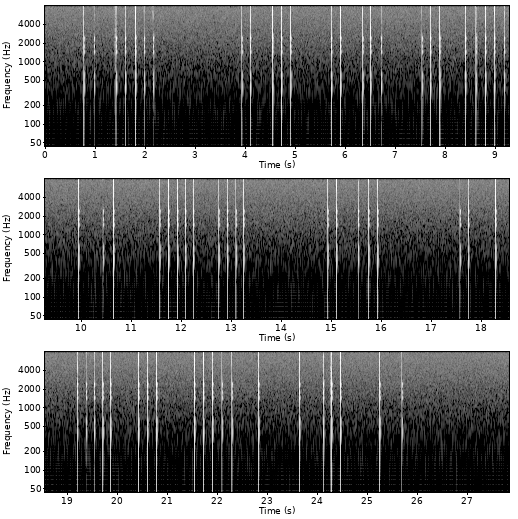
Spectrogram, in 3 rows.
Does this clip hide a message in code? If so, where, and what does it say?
Yes: tap code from 0.8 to 25.7 s, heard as taps on a table, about 6 knocks a second. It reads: J HHPBY H FXVCA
